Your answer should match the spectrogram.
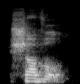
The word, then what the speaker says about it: shovel: Shovel. Shovel. Okay. Yeah. Why shovel? Shovel. Yeah? Yeah, it's strange. Yeah, that's just how we pronounce it. Yeah, it's spelled with an O, but we say shovel.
